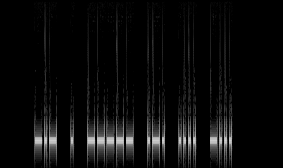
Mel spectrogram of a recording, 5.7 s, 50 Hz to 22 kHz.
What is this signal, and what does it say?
Morse code, heard as a keyed tone, about 25 wpm, spaced as for 18 wpm, 700 Hz. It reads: KE0RHB
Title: USA Call Signs - 2x Character Spacing - 25wpm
